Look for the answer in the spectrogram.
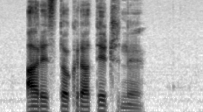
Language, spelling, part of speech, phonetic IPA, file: Polish, arystokratyczny, adjective, [ˌarɨstɔkraˈtɨt͡ʃnɨ], Pl-arystokratyczny.ogg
